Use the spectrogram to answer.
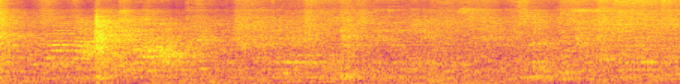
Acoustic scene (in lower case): cafe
